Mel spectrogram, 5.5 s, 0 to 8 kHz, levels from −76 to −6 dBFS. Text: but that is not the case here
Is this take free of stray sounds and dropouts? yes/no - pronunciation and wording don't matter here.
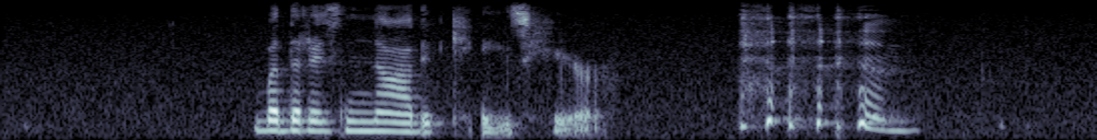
no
